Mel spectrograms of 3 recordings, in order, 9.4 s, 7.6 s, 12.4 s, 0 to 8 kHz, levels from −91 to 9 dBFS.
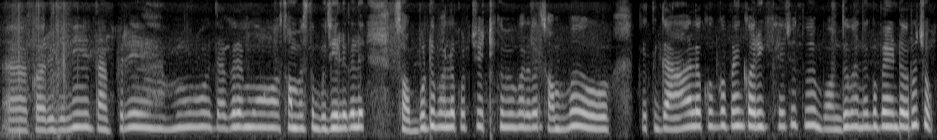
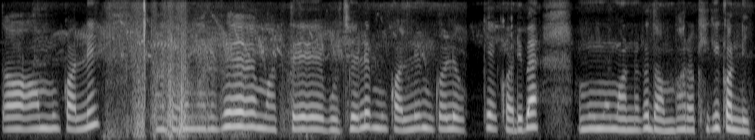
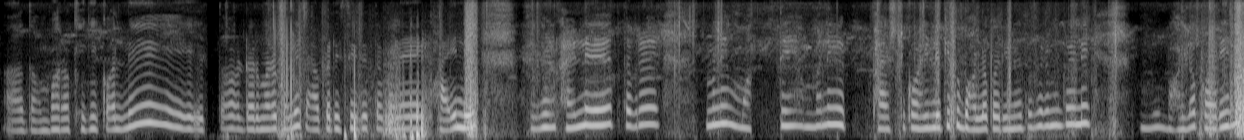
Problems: constant background noise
